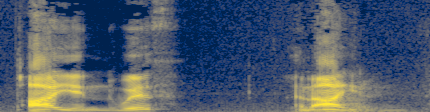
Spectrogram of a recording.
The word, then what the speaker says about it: ayin: So ayin is related to the word ani. So the word ayin with an R, with an ayin. You got to pronounce it gutturally.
